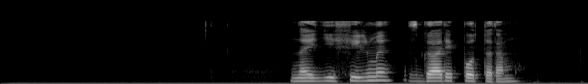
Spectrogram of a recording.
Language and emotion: Russian, neutral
